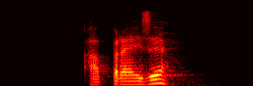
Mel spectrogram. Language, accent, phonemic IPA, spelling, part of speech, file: German, Austria, /ˈʔapˌʀaɪ̯zə/, Abreise, noun, De-at-Abreise.ogg
- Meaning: departure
